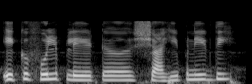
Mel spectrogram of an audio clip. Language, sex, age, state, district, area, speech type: Punjabi, female, 30-45, Punjab, Tarn Taran, urban, spontaneous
